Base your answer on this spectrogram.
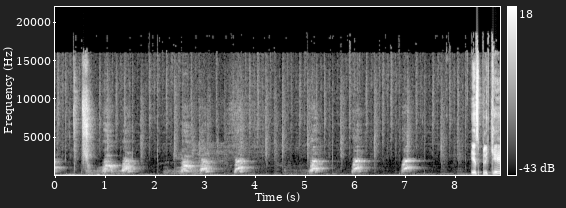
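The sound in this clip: A dog barks repeatedly, with many short, sharp barks spaced irregularly across the whole stretch over a steady low background hum, ending in a louder, busier burst.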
